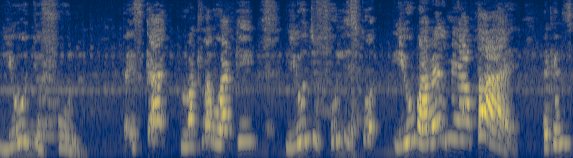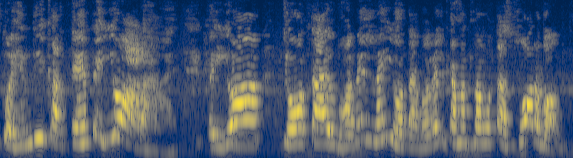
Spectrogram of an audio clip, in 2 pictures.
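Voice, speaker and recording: Woman, grammar teacher, high bright voice, repeats each rule. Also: animated, recorded from a distance, slight background noise, low-quality recording. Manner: slow, repetitive explaining. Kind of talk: grammar lesson explanation.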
